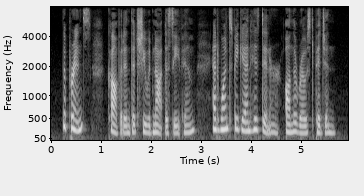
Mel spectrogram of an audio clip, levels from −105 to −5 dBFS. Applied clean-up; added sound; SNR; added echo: none; none; none; none.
